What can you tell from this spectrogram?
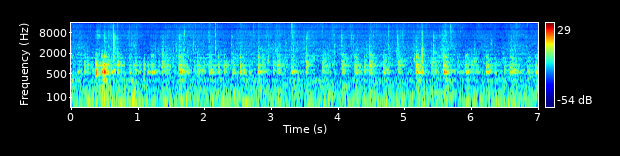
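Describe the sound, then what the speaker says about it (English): Ingredients for Singapore Chinese-style butter chicken sizzle steadily in a pan while being stirred, a close, even frying hiss with intermittent scraping and clinking from the stirring utensil. "Fry until you can smell the fragrance that's coming out from here."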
